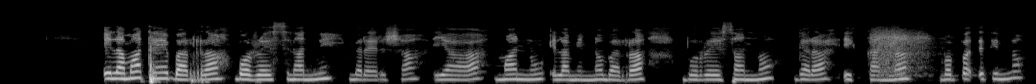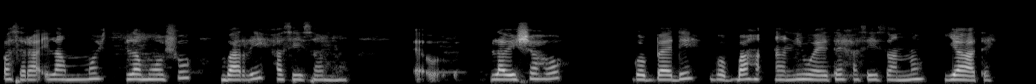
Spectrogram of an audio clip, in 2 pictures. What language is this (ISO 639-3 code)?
sid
